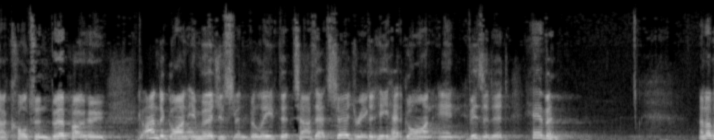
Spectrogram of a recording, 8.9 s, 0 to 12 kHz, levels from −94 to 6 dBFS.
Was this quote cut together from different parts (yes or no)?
yes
